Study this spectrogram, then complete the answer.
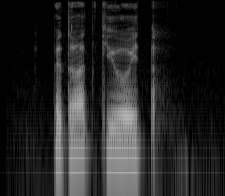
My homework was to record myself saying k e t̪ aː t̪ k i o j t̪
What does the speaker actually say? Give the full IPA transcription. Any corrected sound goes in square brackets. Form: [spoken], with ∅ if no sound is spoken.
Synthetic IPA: [p] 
